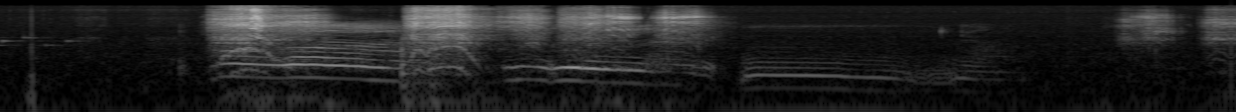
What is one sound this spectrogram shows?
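A small desk robot makes chirpy, cartoon-like voice sounds.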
